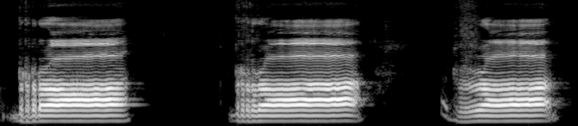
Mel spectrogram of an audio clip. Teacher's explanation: একটু উল্টিয়ে পিঠটা লাগবে হচ্ছে উপরের তালুর সঙ্গে লাগবে এটা হচ্ছে মোটা করে একটু গড়গড়া টাইপের একটু শব্দ হবে · জিহ্বার আগার পিঠ তার বরাবর উপরে তালুর সঙ্গে লাগবে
